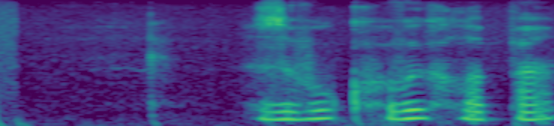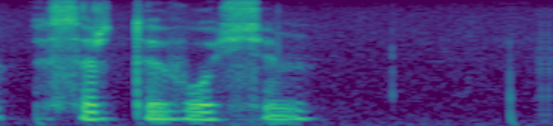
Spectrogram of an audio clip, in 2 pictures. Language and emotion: Russian, neutral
